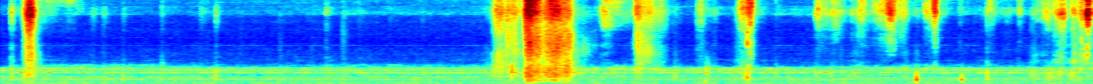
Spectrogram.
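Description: Model train running on a layout, a steady hum with several held tones. A loud, brief rushing noise comes about five seconds in, and scattered sharp clicks follow near the end.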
